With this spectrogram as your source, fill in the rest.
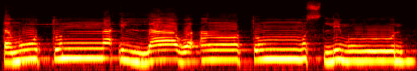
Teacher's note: میم ساکن کے بعد دوسری میم ہے، یہاں پر ادغام شفوی کریں گے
